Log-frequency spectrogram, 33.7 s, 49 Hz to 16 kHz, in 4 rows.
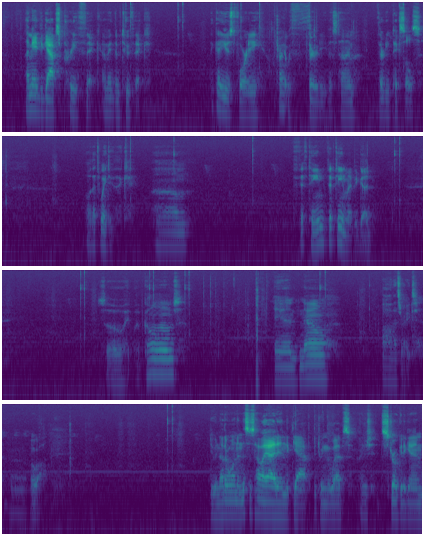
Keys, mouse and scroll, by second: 2.1 click, 3.1 click, 4.4 click, 7.6 click, 10.5 right click, 11.4-13.0 drag, 15.9 click, 18.0 click, 19.4 click, 20.1 click, 22.8 click, 28.2 click.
